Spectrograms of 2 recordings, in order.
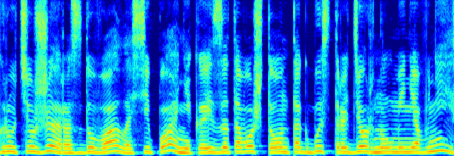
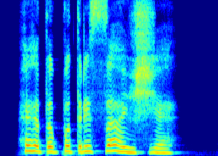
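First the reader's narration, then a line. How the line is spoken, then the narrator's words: Laughing, echoing. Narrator (Russian): засмеялась я, и мой голос эхом отозвался во мне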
